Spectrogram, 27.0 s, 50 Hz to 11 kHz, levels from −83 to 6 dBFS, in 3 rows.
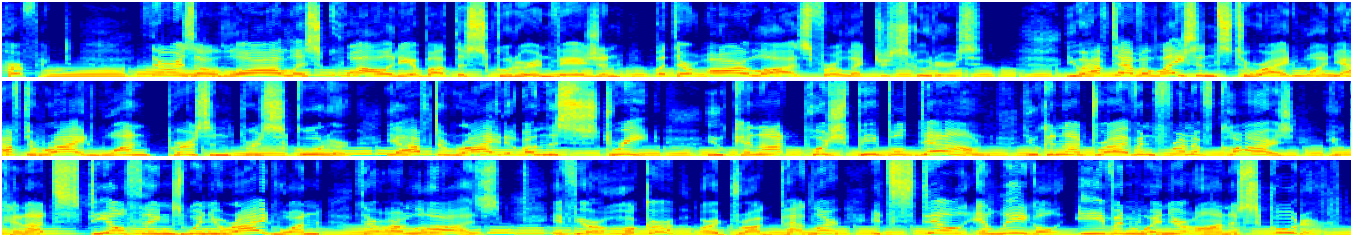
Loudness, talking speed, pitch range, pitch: -18 LUFS, 180 wpm, 260-360 Hz, 320 Hz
